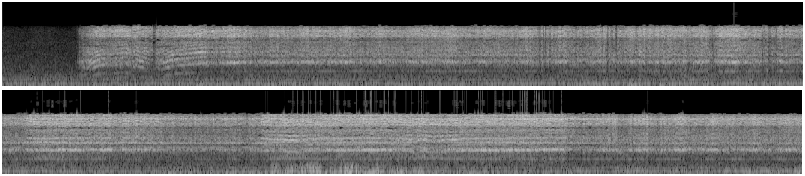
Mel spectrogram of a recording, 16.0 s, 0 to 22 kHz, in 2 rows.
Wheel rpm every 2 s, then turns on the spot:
70, 150, 160, 160, 160, 160, 160, 160.
none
